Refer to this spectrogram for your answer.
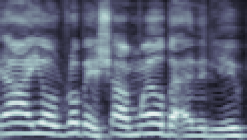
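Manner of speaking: loud, high, put-on crowing, gloating jeer. Retelling how Lauren gloated after winning an arcade kart race: imitating Lauren gloating. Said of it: "and the gloating you should have heard".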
